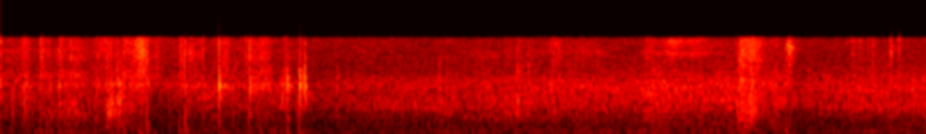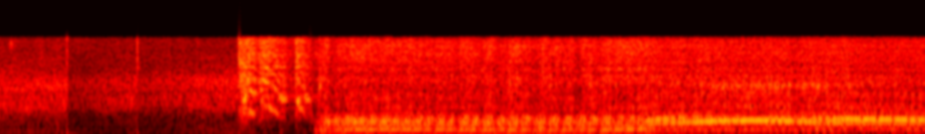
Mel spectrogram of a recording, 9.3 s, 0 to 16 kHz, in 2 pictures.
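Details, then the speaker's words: 1981 Kawasaki KZ550 LTD project motorcycle starts and idles with a quick sharp puffing tick: exhaust leaks from missing and loose header nuts, not engine knock. "it's got a couple of exhaust leaks because uh all of these nuts and stuff one of them is missing they're not really tightened so if you hear that noise it's an exhaust leak it's not a knock in the [Music] engine"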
